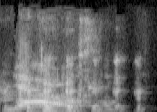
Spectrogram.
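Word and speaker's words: gau: Yeah, I was gonna say, how do you pronounce this thing, Corbin? GAO.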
